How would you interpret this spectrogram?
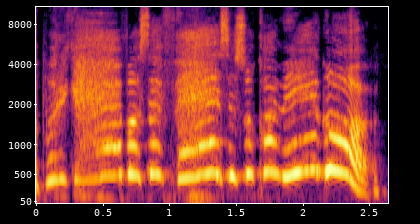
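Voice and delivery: high, slow anguished cry; a high wailing plea to heaven; crying out to God. Retold or imitated. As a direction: cry it up to the sky in despair. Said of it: "Gritar, olhando pro céu".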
